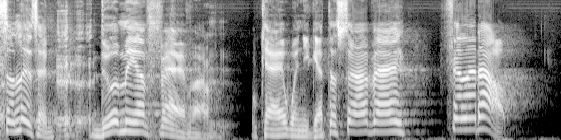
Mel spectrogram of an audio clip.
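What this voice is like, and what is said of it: Robotic voice with Russian-sounding accent. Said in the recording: “You sound a little robotic there ... You sound pretty Russian to me or something.”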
